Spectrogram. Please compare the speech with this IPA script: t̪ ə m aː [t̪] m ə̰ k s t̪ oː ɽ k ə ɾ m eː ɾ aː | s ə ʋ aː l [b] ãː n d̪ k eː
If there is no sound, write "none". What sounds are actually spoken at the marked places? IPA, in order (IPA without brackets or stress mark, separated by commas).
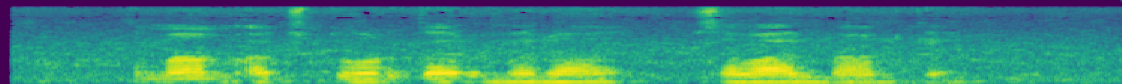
none, b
